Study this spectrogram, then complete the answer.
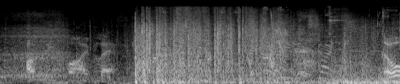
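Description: Gunshots fire in quick bursts close by.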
